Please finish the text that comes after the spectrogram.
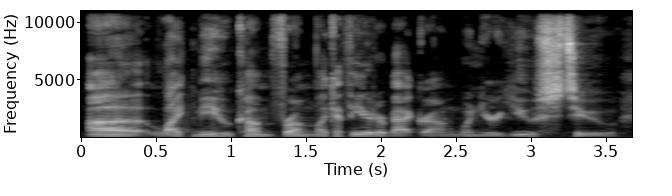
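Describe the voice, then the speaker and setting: A young man chatting casually as an interview guest, rambling and halting in a self-deprecating way. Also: medium pitch, steady tone, a little mellow. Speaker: voice actor guest.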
